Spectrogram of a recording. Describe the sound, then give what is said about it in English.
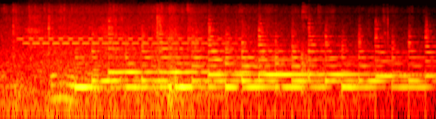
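Office ambience of people at desks from a YouTube channel, dominated by a steady, melodic phone ringtone, a bright repeating pattern of tones playing continuously over a low background hum, with no clear talking. “Some people miss the office so much they've been turning to YouTube channels like this one to hear the sounds of other people at desks.”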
